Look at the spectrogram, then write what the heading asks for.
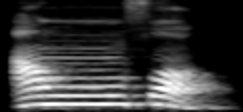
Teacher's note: Ikhfanya pun ikutan tebal seiring hurufnya tebal. Dan posisikan lidah kita di tempat di mana kita ingin mengeluarkan huruf tersebut. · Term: ikhfa tebal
